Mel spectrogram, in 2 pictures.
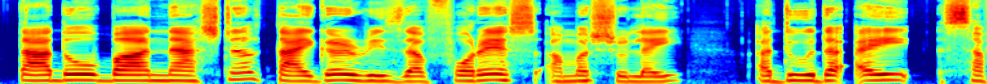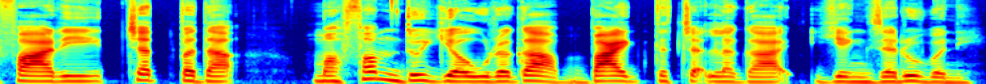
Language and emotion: Manipuri, neutral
